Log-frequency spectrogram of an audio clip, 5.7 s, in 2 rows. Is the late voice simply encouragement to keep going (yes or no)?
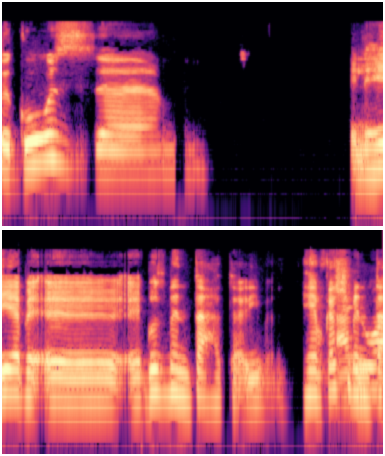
no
